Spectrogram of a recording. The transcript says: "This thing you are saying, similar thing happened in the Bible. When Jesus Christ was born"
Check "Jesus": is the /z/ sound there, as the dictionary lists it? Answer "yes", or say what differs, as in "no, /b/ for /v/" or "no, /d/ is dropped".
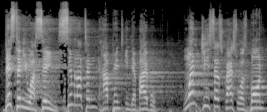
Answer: no, /s/ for /z/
